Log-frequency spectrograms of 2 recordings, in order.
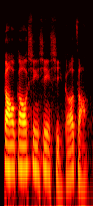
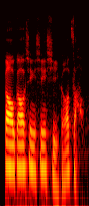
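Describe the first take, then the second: Both takes have the same delivery.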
